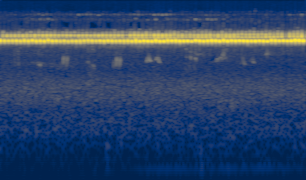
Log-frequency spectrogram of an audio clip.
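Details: Common grasshopper warbler of the nominate subspecies singing in Anderlecht, Belgium, in April: a continuous high, dry insect-like reeling trill of rapid even pulses, with faint other bird notes beneath.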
